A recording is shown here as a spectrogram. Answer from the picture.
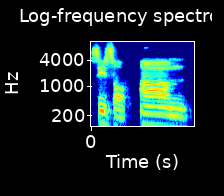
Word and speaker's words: Cecil: I literally Googled how to pronounce the name Cecil. Cecil.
